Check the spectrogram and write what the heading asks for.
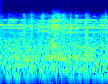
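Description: Steady machine noise with several faint high-pitched whines held at a constant pitch, typical of a cold store's refrigeration fans and compressors running.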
